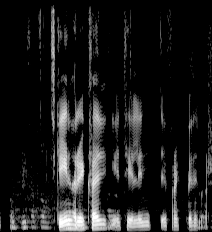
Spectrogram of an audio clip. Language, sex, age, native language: Icelandic, male, 13, Icelandic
